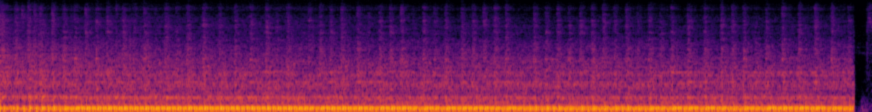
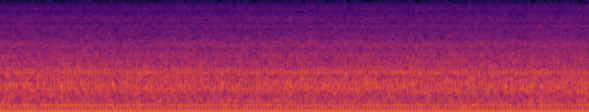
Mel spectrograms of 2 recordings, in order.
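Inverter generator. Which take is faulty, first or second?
first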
